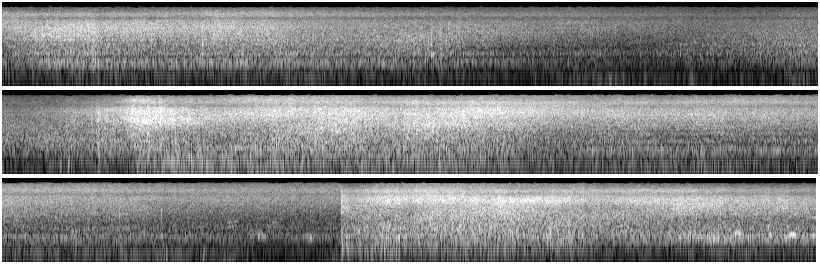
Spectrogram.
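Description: Waves crash and roll onto a beach.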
